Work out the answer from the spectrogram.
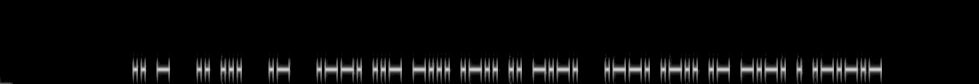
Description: Morse code, heard as a keyed tone, about 30 wpm, 700 Hz. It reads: IT IS A PUBLIC PLACE.
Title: Sentences from Top 1000 Words - Review Part 3 - 30wpm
